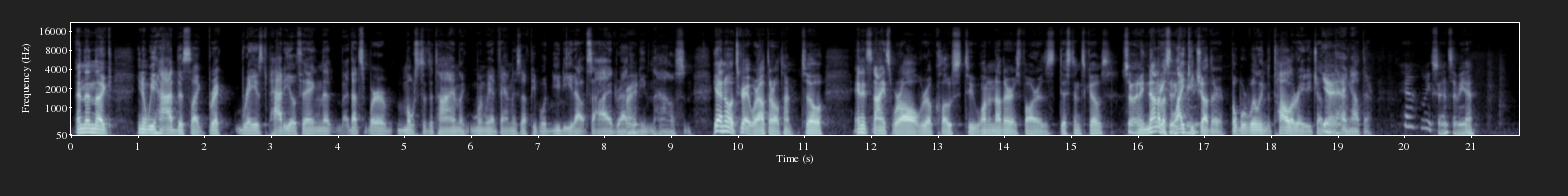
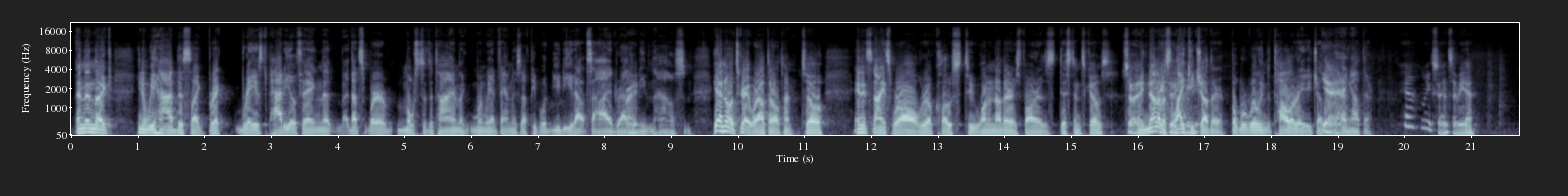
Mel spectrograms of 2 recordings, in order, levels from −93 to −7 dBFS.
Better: first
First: none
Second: distortion; slight; 10 dB below the speech

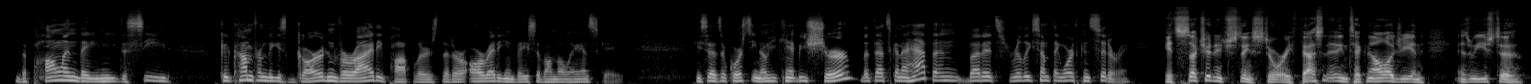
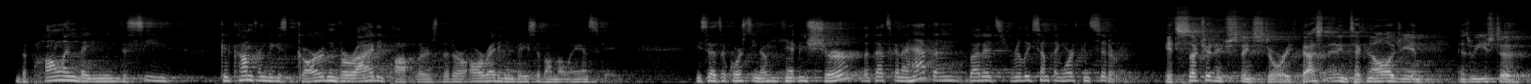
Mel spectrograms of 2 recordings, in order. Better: first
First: none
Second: room echo; slight; dies away in 1.8 s

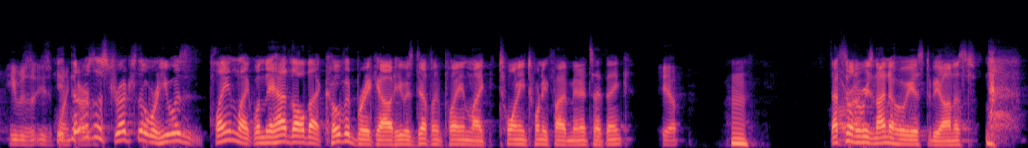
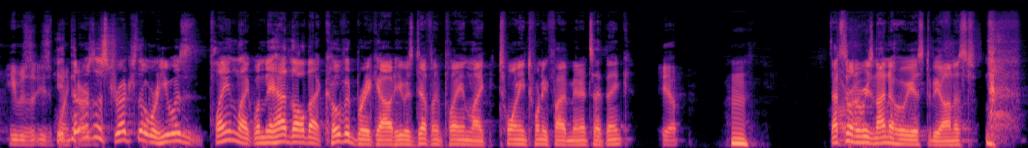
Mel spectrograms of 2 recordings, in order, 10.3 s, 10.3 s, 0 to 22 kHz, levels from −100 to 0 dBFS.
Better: second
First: muffled; very slightly; fading above 4 kHz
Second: none

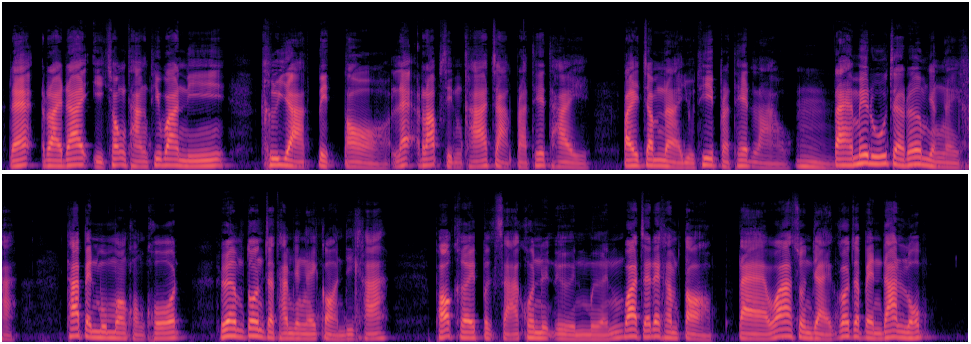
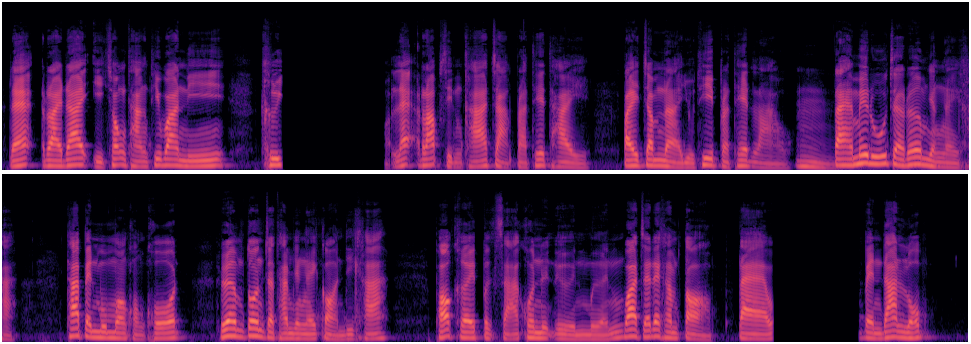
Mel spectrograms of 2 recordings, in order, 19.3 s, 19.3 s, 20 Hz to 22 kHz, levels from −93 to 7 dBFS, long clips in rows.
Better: first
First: none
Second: audio cutting out; at 3 s for 1 s and at 17 s for 1 s

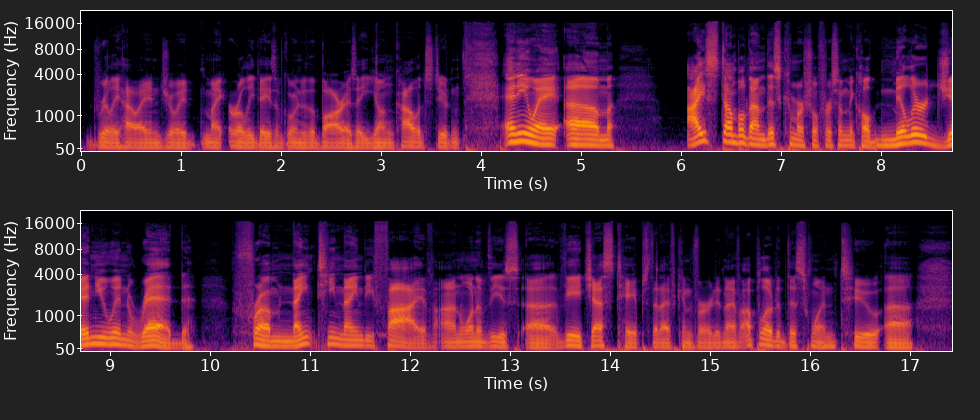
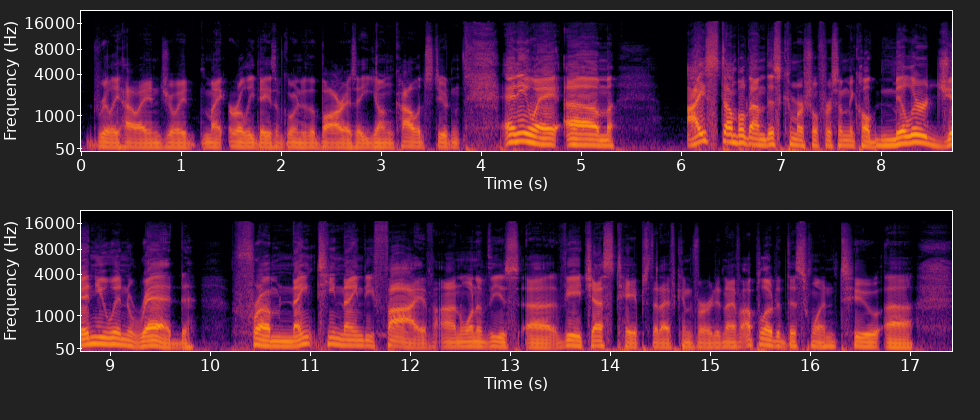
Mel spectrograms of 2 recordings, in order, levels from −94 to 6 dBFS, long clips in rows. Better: first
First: none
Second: distortion; slight; 10 dB below the speech

